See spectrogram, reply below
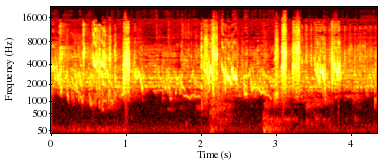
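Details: Budgerigar from Australia chirping and squawking: bursts of harsh, scratchy chatter and high squeaks in uneven clusters, with a brief low knock near the middle.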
